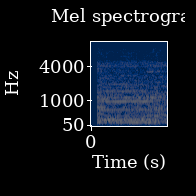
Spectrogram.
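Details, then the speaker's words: Computer optical drive burning a CD in iTunes, stuck on the last track showing 2 seconds remaining at 23.4x: steady even whir with fine hum running on unchanged while the burn stalls; owner unsure, wonders if memory-related. "And if you can hear my hard drive, my CD is just kind of whirring away."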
